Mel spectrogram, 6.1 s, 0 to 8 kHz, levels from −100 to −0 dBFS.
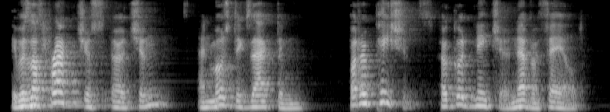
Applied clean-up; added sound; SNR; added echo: neural mask model DeepFilterNet 3.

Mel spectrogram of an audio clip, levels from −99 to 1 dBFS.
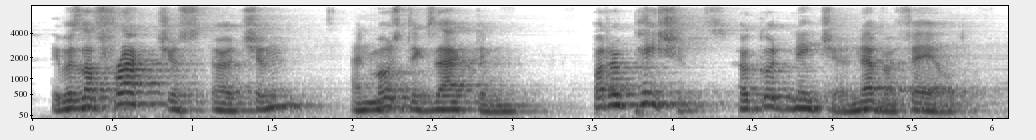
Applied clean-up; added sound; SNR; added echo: neural separator model SepFormer DNS4.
